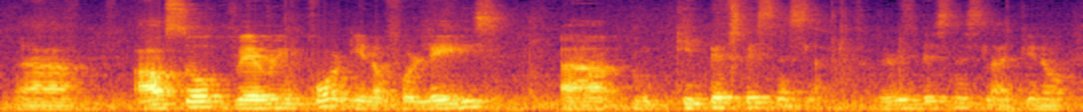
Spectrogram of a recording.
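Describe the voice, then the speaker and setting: Amid audible room echo, a man speaks at a moderate pace with medium pitch and ordinary pitch variation. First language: Spanish. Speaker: school principal. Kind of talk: presentation. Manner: halting, many fillers and repetitions.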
